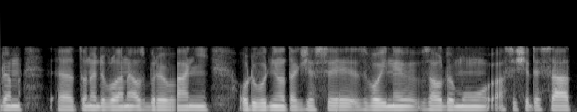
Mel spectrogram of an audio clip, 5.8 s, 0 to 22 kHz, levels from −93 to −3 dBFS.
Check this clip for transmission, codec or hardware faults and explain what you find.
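Two brief dropouts in the speech show packet loss with pitch repetition. The first runs from 1.71 to 1.77 s, between "to nedovolené" and "odůvodnilo takže", lasting 60 ms, which fits two lost 30 ms packets. The second, 3.36 to 3.39 s, just before "z vojny vzal", lasts 30 ms, consistent with one packet. At each gap the receiver filled the hole by looping the last pitch period and fading it out, so the voice briefly holds as a slightly buzzy, frozen tone before normal speech resumes. The telephone-band G.711 sound, capped at 4 kHz, carries through both events.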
